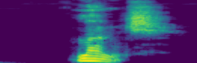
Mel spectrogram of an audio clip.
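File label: "lunch", Australian English; pronunciations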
